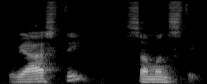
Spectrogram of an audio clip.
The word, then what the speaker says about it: Vyashtisamanstih: Okay, and again a long name is pronounced as vasti samunsti.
